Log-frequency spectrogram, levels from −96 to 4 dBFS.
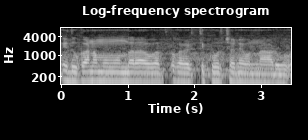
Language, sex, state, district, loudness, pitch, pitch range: Telugu, male, Andhra Pradesh, Krishna, -20 LUFS, 135 Hz, 130-140 Hz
